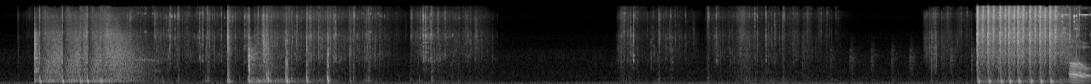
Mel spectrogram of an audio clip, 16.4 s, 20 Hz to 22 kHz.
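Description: A 9mm carbine firing in Escape From Tarkov, several bursts of rapid close shots separated by quieter gaps with scattered single reports, ending in a loud sustained burst.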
